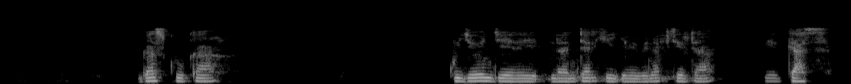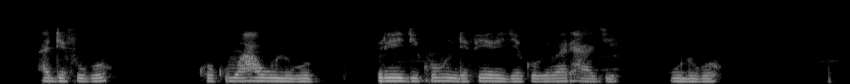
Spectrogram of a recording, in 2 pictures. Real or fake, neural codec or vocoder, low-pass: real; none; 5.4 kHz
